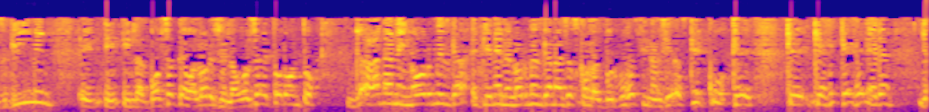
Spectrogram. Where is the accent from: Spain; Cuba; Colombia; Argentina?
Colombia; no somos los colombianos ni las empresas que están acá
